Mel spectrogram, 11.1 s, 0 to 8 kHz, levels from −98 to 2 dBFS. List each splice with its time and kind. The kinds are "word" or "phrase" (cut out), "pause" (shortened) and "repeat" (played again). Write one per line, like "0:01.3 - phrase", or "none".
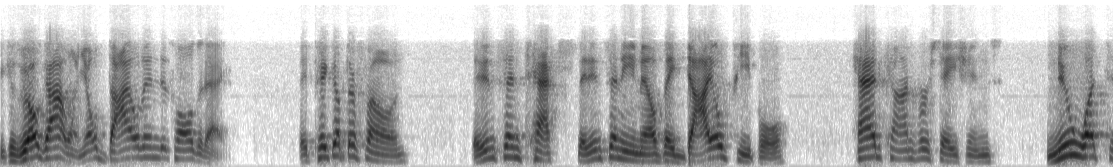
0:01.7 - word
